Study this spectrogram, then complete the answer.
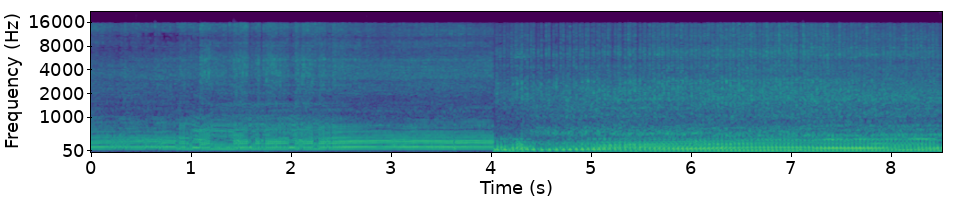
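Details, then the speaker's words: Husqvarna YTH2148 lawn tractor, Briggs and Stratton Vanguard V-twin, 48-inch deck: engine runs steady, then deck engages and a rough growling clatter builds from loud worn spindle bearings, noise comes and goes; deck belt also needs replacing. "does oh here the deck needs some work too bearings are loud and everything I know it needs a deck belt"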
